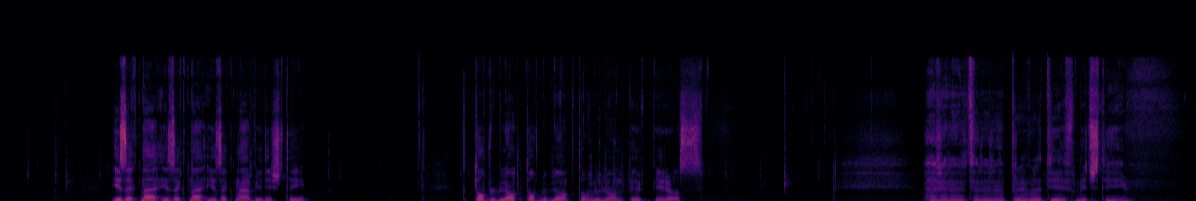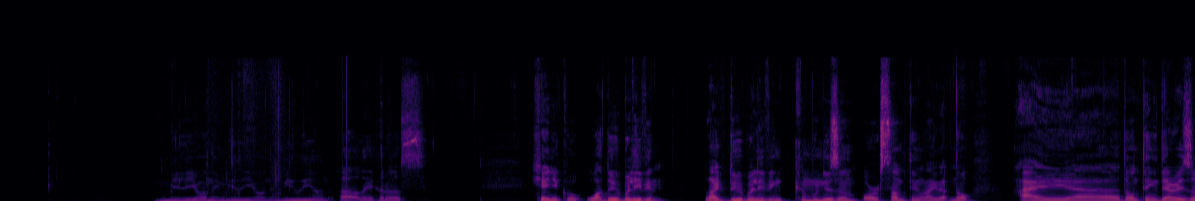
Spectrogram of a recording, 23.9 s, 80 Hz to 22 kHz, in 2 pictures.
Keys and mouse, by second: 5.7 ], 5.8 ], 6.0 ], 6.1 ], 9.7 g, 10.2 ], 10.3 ], 10.5 ].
